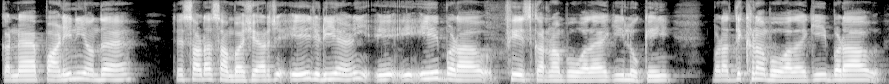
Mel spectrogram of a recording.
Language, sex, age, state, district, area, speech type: Dogri, male, 30-45, Jammu and Kashmir, Samba, rural, spontaneous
